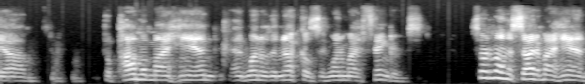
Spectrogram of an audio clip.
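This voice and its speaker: Projecting a raised voice, a man speaks at a high pitch with ordinary pitch variation. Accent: American. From upstate New York (Syracuse). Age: 70s. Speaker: retired pickleball player with Parkinson's. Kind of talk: interview. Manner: halting, many fillers.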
